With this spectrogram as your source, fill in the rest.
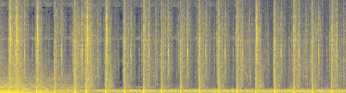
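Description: Quick footsteps patter at an even pace.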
